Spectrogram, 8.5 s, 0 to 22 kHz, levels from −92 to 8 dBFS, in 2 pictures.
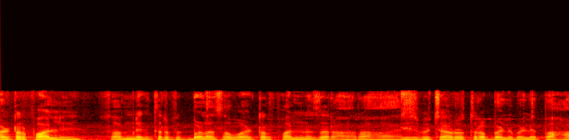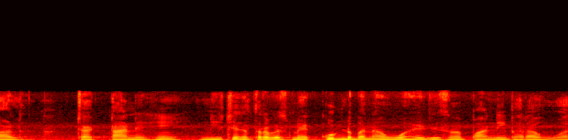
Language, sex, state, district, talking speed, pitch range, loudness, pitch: Hindi, male, Maharashtra, Pune, 240 wpm, 135-150 Hz, -31 LUFS, 140 Hz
